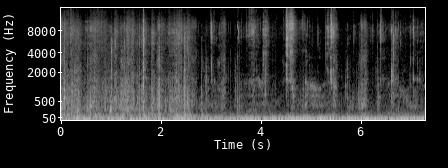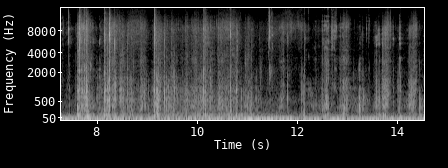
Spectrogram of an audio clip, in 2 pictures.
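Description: A person chewing and biting crunchy chips, an irregular run of crunches with no pause.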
